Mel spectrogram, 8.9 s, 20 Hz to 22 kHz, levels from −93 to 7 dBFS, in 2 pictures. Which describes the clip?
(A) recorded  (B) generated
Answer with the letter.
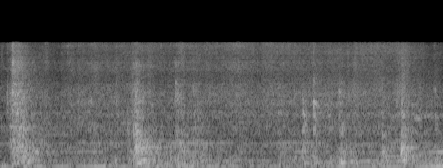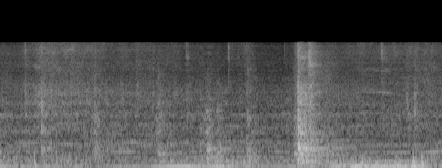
B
